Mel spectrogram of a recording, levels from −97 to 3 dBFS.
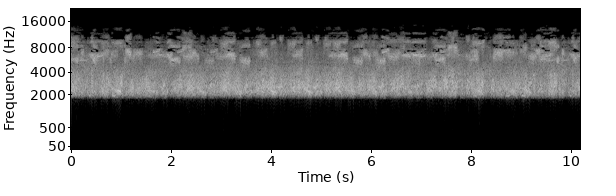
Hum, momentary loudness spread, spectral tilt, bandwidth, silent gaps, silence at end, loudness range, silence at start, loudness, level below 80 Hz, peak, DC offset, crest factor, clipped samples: none; 3 LU; 15.5 dB/octave; 14 kHz; none; 0 s; 1 LU; 0 s; -20 LUFS; under -90 dBFS; -8 dBFS; under 0.1%; 14 dB; under 0.1%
